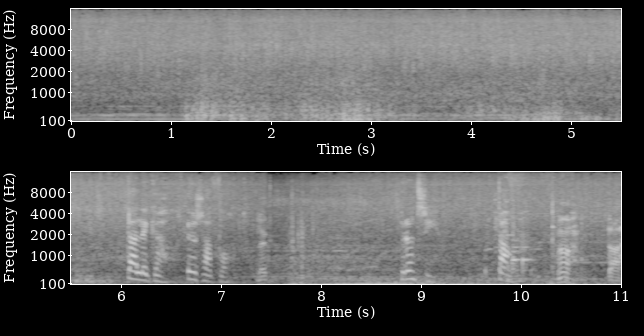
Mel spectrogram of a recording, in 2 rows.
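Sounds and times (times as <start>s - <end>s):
heavy rain: 0.0s - 11.0s
thunder rumbling: 1.1s - 6.1s, 7.5s - 11.0s.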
